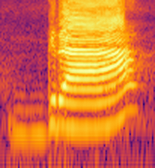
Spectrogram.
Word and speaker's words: gratuito: Então, veja o que faz diferença. Então, aqui, quando eu digo gratuito, além de pronunciar errado, ainda estou escrevendo errado, é um barbarismo. Às vezes a palavra tá ali gratuito, sem acento, mas eu vou lá e pronuncio o gratuito. Então, eu meti o quê? barbarismo a eh fonético, porque eu só pronunciei errado, mas a escrita estava correta, tá?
